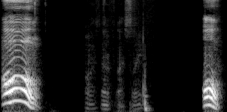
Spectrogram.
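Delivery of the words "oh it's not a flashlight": breathy whisper to herself. Real, not acted. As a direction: whisper it as a private aside. Whispered aside while searching.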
